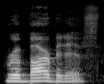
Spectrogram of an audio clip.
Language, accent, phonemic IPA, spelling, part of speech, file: English, US, /ɹɪˈbɑɹbətɪv/, rebarbative, adjective, En-us-rebarbative.ogg
- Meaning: Irritating, repellent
